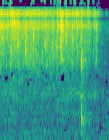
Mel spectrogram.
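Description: Kitchen faucet running into a metal sink as hands are rinsed under the stream, a steady rush of water. A short knock comes about a second and a half in.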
